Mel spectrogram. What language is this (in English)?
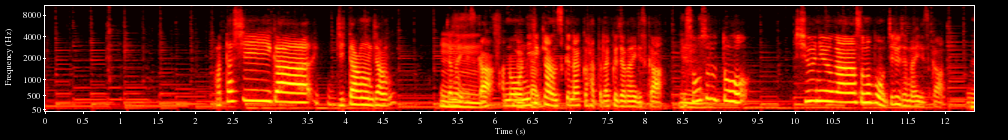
Japanese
